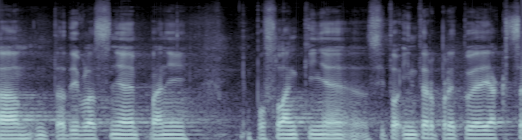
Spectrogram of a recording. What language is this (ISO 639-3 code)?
ces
